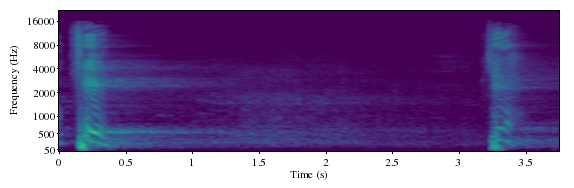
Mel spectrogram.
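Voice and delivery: loud, exasperated "O quê?"; irritated snap. Retold or imitated. Wife fed up after being called six times. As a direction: snap back at him.

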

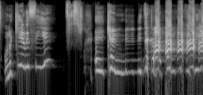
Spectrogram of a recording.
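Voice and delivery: high mimicry breaking into laughter; imitating cousin. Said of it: "hear my cousin come in".

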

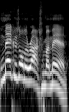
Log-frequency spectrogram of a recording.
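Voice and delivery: high-pitched mock yell of a drink order; imitated barroom yell. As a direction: call out the order like a big-shot imitation. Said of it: "he was yelling at Harvey Keitel".

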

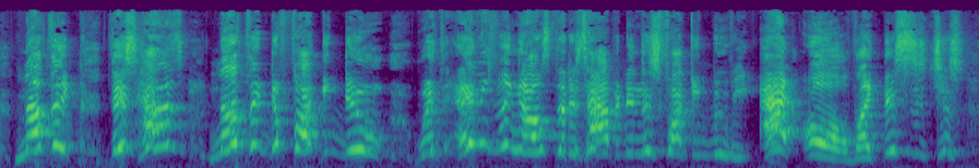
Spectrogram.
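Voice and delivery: high-pitched, incredulous ranting; exasperated rant. Real, not acted. Critic railing at a twist that came from nowhere, exasperated rant.

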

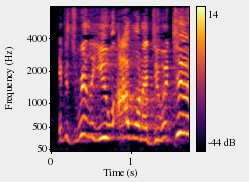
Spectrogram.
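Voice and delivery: high, loud, hammed-up excitement; mock eager shout. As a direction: shout it like an overeager volunteer, played for laughs. Playfully voicing overeager Peter in storm.

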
